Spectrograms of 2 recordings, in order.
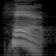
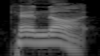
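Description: First: It is contracted with a stopped final T. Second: It is said in full as two syllables.

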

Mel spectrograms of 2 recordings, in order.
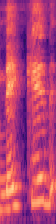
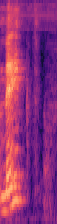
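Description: First: The word is said with two syllables. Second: The word is said with one syllable. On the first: The speaker calls it right. "Why do we say naked" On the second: The speaker calls it wrong. "and not naked?"

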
